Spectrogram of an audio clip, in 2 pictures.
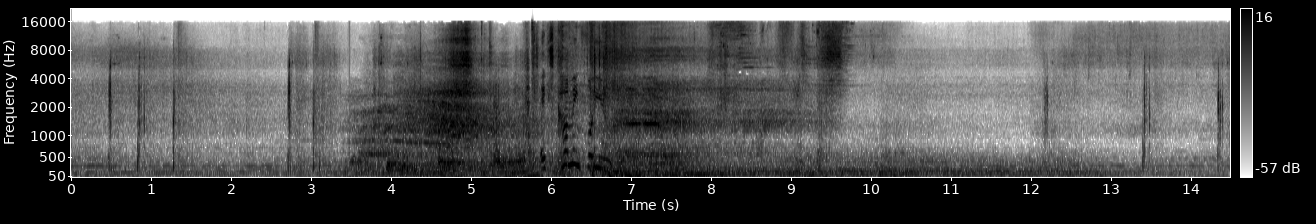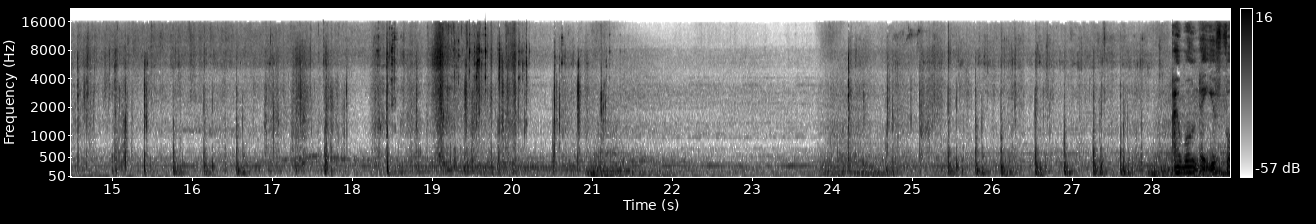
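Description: Footsteps crunch on rough ground and wooden planks.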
